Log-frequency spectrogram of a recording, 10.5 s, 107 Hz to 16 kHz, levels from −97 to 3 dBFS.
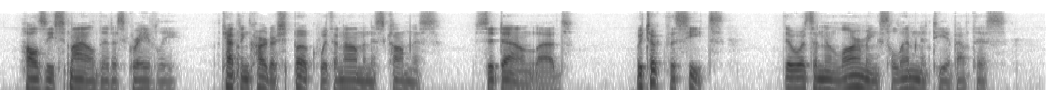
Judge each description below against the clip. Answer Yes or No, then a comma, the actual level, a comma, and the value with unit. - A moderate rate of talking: Yes, average, 150 wpm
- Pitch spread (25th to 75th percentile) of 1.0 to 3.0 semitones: Yes, narrow, 2.5 semitones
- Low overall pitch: Yes, very low, 95 Hz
